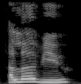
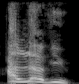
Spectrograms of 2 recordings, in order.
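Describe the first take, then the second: First: It is said in a warm, loving tone. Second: It is said in a harsh, hostile tone. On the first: The affection is sincere. The speaker calls it right. "he's going to feel like that's in a loving way" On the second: The speaker seems angry at the listener. The speaker calls it wrong. "it don't feel like love. It feel like you want to strangle me"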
